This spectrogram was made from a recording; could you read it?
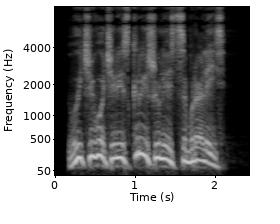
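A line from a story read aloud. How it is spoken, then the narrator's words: Hoarse voice. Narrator (Russian): сиплый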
